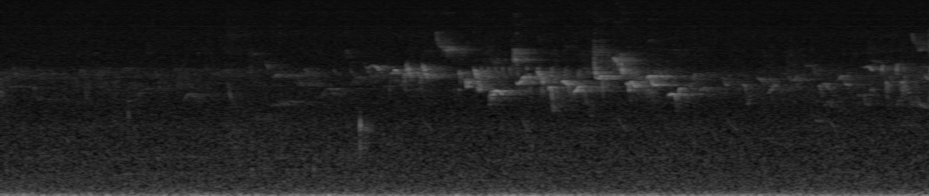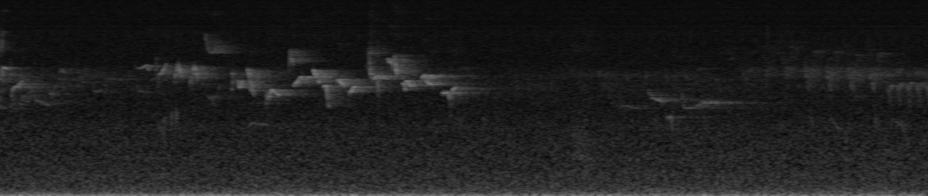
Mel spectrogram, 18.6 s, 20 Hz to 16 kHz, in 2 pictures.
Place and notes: Unnamed Road, Gdańsk, Poland - Forest 1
